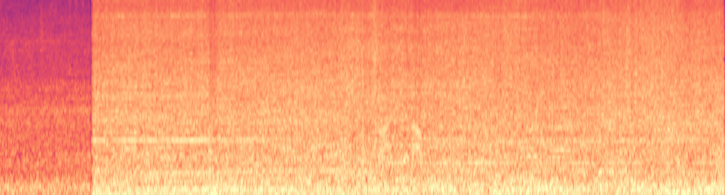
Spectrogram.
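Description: A small boat motor drones over the water.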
